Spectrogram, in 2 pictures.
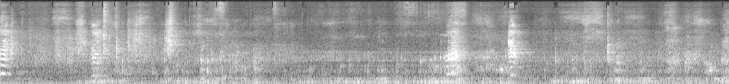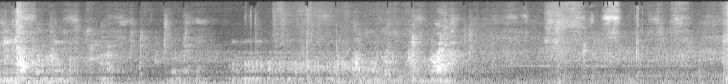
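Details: Several English bulldog puppies coming out to play, giving low rumbling growls and grumbles through most of the stretch, with a few thin whimpers, scuffling and clicks of movement, and a faint human voice at times.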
